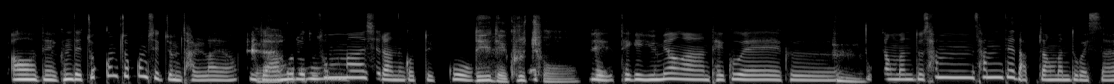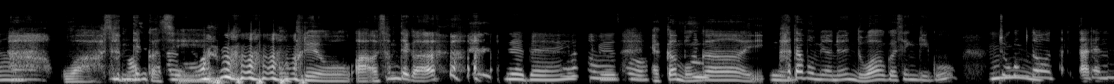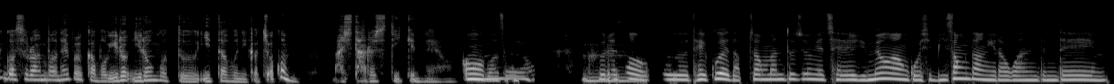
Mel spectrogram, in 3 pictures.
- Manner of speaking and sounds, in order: other background noise; gasp; distorted speech; laugh
- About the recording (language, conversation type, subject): Korean, podcast, 어린 시절에 기억나는 맛 중에서 가장 선명하게 떠오르는 건 무엇인가요?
